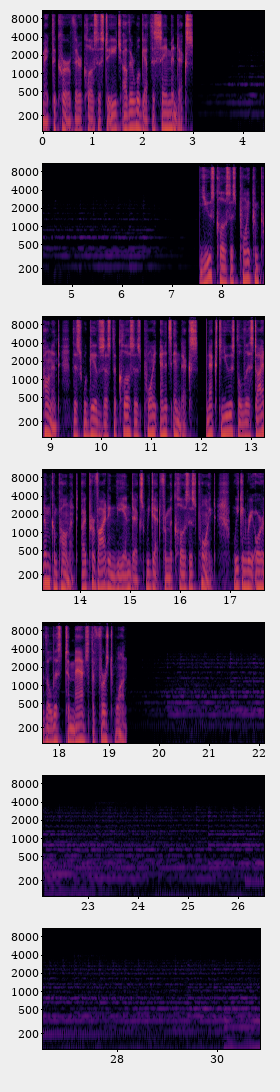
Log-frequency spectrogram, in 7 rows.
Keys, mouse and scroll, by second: 0.3 click, 1.2-4.4 typing, 5.8 Return, 6.8-10.8 drag, 11.4-13.3 typing, 13.9 click, 13.9 ctrl+z, 14.1-20.1 drag, 20.7 middle click, 21.2 click, 22.1 ctrl+right click, 23.6 shift+right click, 24.1-25.0 scroll up 1, 25.0 click, 25.2-25.8 scroll up 1, 25.8-27.3 drag, 27.3-27.9 scroll down 1, 27.9-29.1 scroll up 1, 29.1-29.6 scroll down 1, 29.6 right click.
